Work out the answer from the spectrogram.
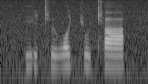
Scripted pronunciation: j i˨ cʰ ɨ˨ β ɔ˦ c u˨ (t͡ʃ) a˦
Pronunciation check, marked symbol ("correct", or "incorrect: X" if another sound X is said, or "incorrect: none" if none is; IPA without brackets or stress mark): incorrect: cʰ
